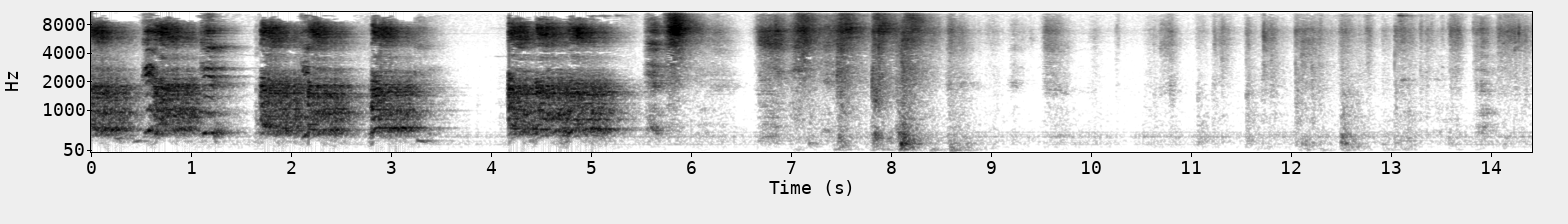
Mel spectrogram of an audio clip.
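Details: Coco, a five-month-old male chocolate Labrador Retriever, barks at the hissing "chhht" of non-stick spray he hates; loud bursts of sharp barks come in quick runs, then fade into softer yips and scattered clicks, with a person's squealing mixed in.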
